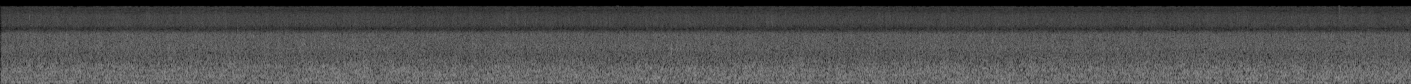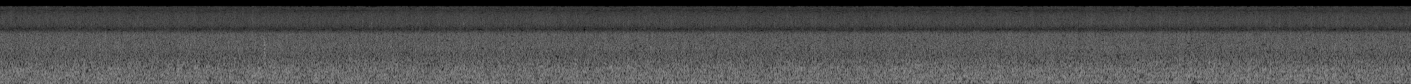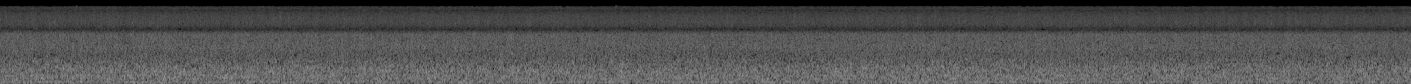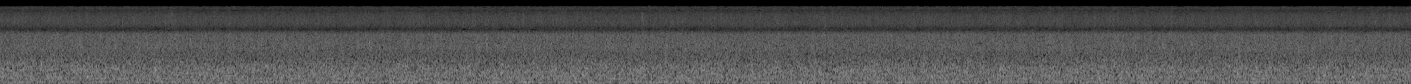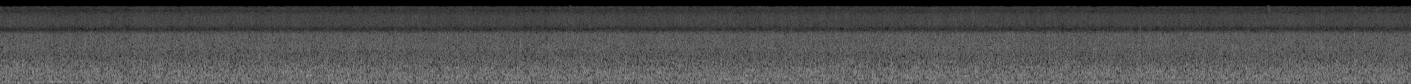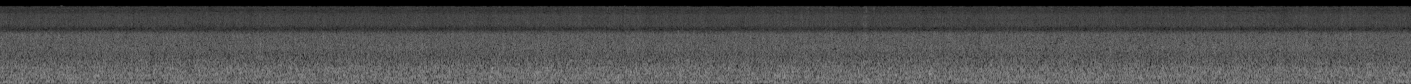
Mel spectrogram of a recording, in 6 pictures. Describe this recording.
Waterfall/Cascade in a canyon of the northern mountains at the Isle of Mallorca after heavy rainfall the night before. OKM Binaurals, Marantz PMD 751.
nature, water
